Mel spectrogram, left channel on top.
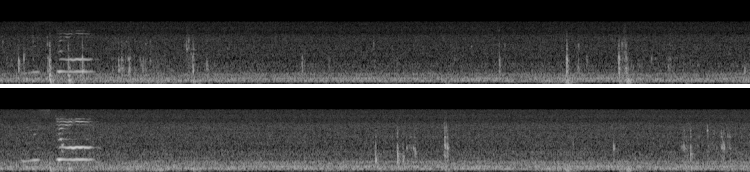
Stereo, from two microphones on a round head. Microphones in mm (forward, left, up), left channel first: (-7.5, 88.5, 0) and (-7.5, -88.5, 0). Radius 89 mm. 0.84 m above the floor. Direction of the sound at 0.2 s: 80° right.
